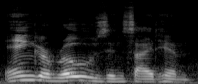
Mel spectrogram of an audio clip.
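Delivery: usual speaking voice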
